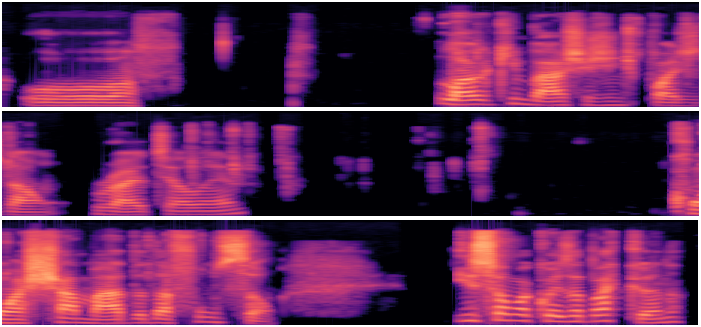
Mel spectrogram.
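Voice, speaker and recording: A man's voice: medium pitch, fairly bright tone. A young man from Brazil teaching programming over a screen recording, hesitant with many fillers and restarts. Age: young adult. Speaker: programming tutor. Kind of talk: screen-recorded coding tutorial.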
